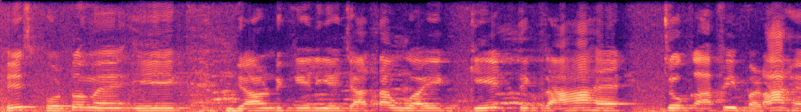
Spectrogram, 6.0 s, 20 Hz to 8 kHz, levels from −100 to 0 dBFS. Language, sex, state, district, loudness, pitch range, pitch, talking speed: Hindi, male, Haryana, Charkhi Dadri, -14 LUFS, 160-170 Hz, 165 Hz, 180 wpm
